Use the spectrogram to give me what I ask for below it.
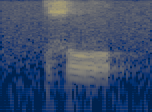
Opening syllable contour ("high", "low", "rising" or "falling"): low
